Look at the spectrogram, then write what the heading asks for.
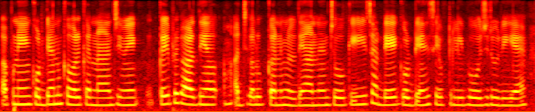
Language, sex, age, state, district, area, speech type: Punjabi, female, 18-30, Punjab, Rupnagar, urban, spontaneous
